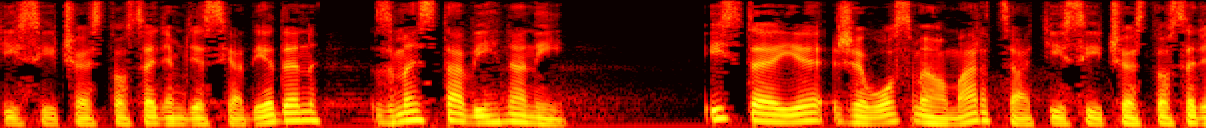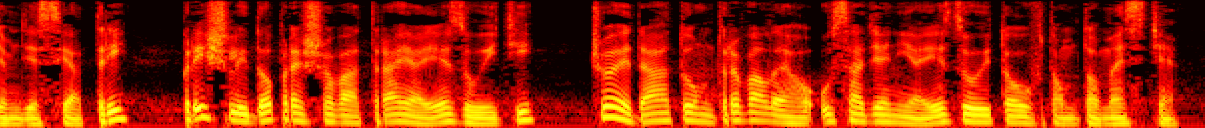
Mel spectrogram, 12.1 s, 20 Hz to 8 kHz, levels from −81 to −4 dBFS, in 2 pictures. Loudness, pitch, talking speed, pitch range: -26 LUFS, 110 Hz, 120 wpm, 95-135 Hz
